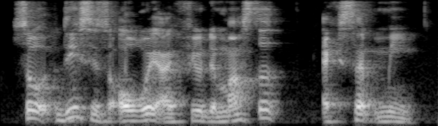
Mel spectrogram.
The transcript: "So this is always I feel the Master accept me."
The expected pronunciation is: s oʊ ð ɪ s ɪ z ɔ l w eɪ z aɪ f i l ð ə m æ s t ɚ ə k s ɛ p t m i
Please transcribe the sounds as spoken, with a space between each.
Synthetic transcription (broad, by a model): s oʊ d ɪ s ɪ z ɔ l w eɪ aɪ f i l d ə m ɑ s t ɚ ə k s ɛ p t m i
